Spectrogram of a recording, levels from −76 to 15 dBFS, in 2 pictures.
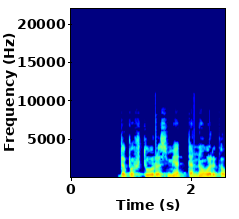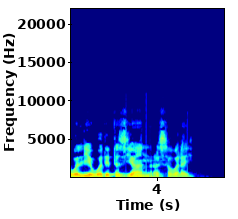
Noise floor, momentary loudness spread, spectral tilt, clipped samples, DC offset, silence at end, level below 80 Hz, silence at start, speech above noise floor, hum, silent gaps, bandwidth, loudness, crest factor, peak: under -90 dBFS; 9 LU; -6.5 dB/octave; under 0.1%; under 0.1%; 0.55 s; -56 dBFS; 0.85 s; over 74 dB; none; none; 8.8 kHz; -16 LUFS; 16 dB; 0 dBFS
